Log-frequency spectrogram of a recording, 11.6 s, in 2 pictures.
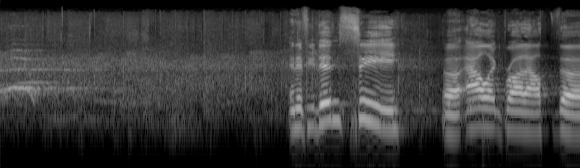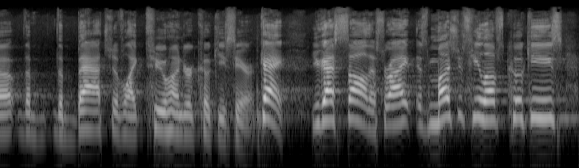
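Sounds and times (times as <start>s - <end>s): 
audience applause: 0.0s - 4.3s
speech: 2.9s - 11.5s.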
